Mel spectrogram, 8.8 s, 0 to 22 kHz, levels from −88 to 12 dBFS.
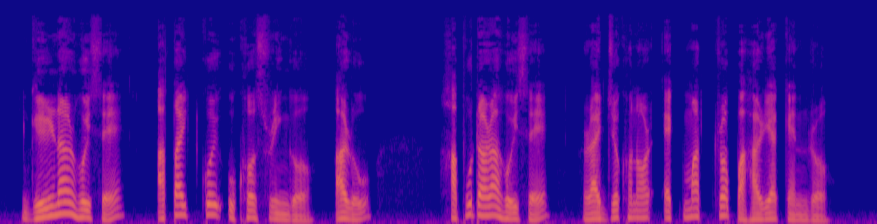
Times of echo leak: none

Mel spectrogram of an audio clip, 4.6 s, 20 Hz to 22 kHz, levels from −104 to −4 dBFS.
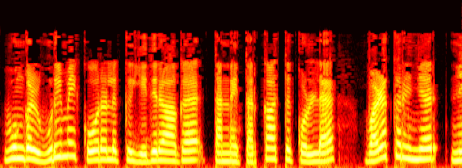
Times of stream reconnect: none

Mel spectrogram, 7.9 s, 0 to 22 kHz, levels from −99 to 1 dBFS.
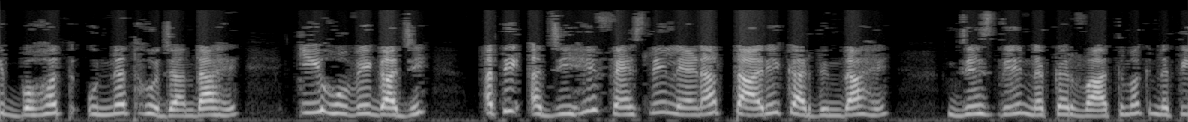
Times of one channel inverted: none

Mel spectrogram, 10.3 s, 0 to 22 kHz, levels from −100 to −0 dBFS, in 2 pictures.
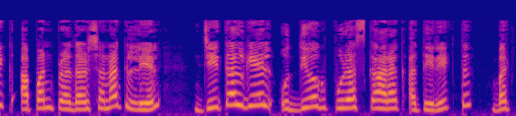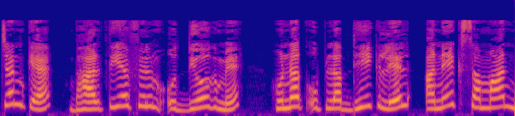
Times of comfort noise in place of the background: none

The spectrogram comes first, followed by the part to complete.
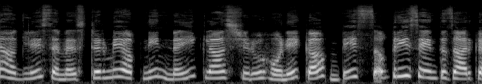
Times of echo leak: none

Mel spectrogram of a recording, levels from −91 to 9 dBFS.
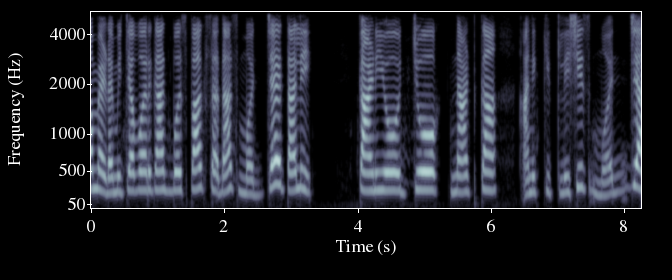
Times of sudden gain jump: none

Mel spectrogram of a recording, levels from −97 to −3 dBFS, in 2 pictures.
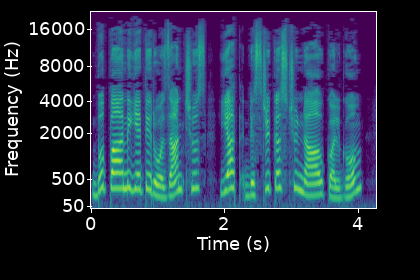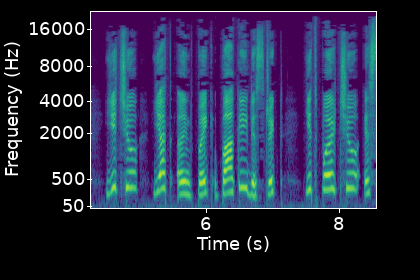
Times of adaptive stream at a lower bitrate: none

